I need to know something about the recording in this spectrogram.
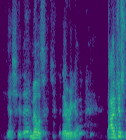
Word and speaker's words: Milisitz: Milisitz. Did I say it right? Yes, you did. Milisitz.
